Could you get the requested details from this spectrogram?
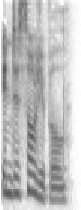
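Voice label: "indissoluble", British English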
